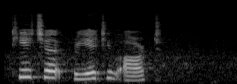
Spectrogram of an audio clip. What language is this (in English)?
Divehi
